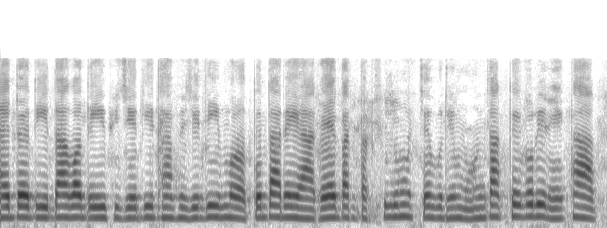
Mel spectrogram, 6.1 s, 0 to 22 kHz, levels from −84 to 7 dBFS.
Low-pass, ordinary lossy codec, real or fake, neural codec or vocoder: none; none; fake; codec, 16 kHz, 2 kbps, FreqCodec, larger model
